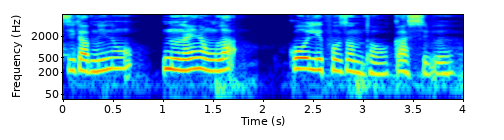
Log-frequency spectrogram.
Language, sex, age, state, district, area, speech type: Bodo, female, 60+, Assam, Kokrajhar, rural, spontaneous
